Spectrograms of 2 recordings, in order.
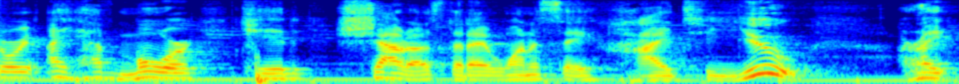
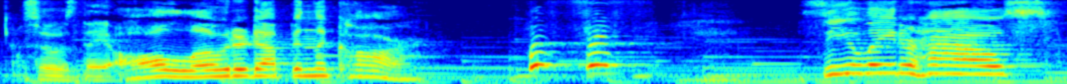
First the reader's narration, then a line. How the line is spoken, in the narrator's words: they shouted as they rode off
